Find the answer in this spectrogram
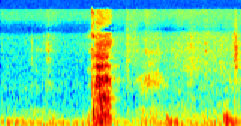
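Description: Faint light clicks of a small diecast model car being handled and turned over in the fingers, a few in the first half second, with one short spoken word just before the middle.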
